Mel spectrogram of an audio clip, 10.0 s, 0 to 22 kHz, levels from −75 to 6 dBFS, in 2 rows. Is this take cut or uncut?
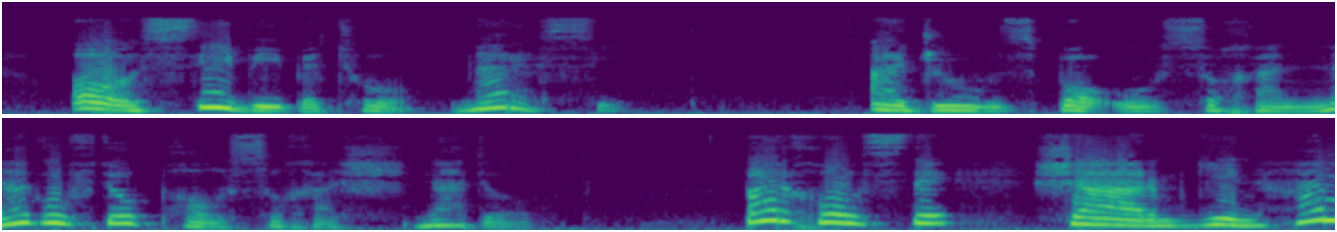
uncut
